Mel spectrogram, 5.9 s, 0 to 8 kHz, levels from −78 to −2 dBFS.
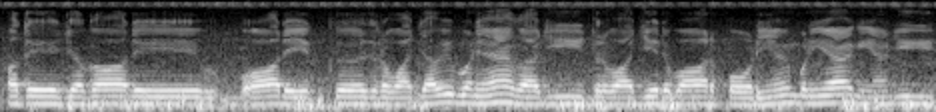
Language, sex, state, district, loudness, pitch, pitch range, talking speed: Punjabi, male, Punjab, Kapurthala, -11 LUFS, 150 Hz, 145-155 Hz, 185 wpm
